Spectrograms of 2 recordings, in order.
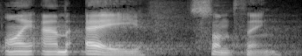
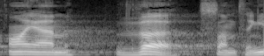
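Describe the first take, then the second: First: "a" said long as "ay", the word leaned on; stress on a. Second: "the" marked out against "a", rising at the end; stress on the. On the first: Teacher contrasting a with the for the group, stressing "a". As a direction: lean on "a" in "I am a something". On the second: Teacher showing the line the group should say, stressing "the". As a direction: point up "the" in "I am the something". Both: Shown as a demonstration.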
